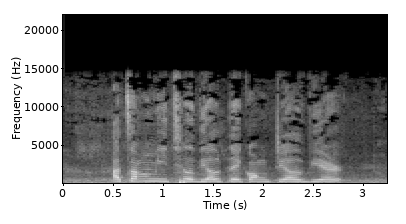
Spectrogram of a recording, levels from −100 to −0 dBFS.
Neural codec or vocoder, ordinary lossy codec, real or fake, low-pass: none; AAC, 64 kbps; real; 14.4 kHz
